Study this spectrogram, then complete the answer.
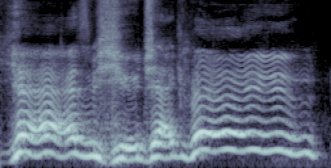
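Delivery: high, slow and loud; hammed-up Wolverine voice; Hugh Jackman voice. Claims to be Wolverine.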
